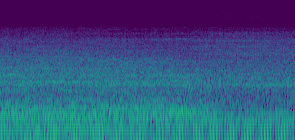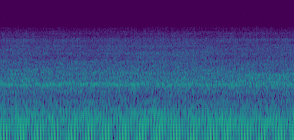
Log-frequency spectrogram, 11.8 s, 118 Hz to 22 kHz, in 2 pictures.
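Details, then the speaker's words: Cub Cadet riding mower, after sitting 3+ years, on a final test run following a charging system repair. Steady single-cylinder thrum at constant speed with no surging, knocking or misfire; healthy running. "Well, by the time the next owner gets this, should be rated at about 200 hours, and they will have a good running, driving, cutting mower, and give this thing a new life."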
